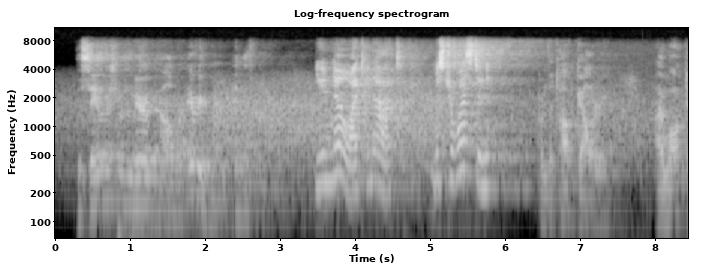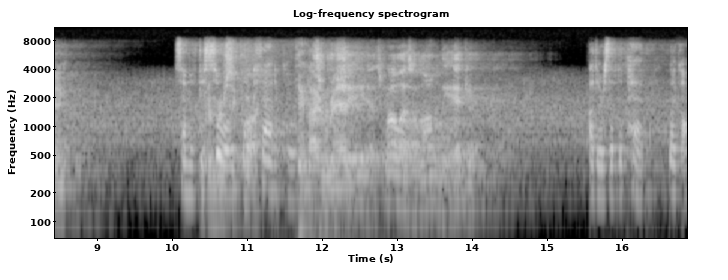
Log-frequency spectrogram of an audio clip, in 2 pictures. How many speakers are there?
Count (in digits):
4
